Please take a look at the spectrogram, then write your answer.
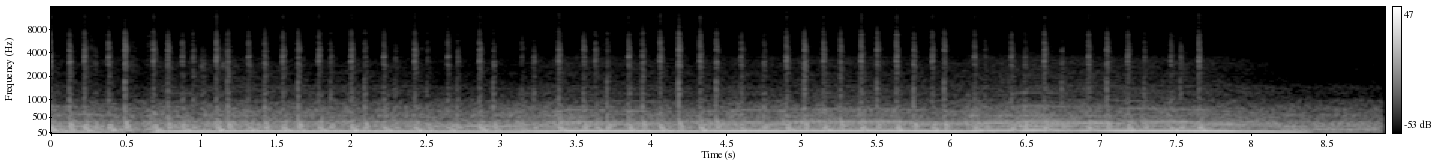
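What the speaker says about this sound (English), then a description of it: "I'm just gonna continuously hit the accelerator pedal as fast as I can." A Chevy Sonic with lean codes and an overheating problem, its engine revved by rapid repeated accelerator presses; a steady close rumble with quick rises and falls that stops abruptly near the end, with no talk.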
